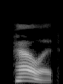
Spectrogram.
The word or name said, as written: palate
